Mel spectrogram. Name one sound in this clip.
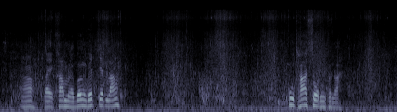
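Feet wade and splash through shallow water.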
